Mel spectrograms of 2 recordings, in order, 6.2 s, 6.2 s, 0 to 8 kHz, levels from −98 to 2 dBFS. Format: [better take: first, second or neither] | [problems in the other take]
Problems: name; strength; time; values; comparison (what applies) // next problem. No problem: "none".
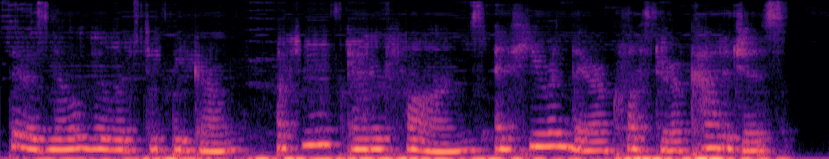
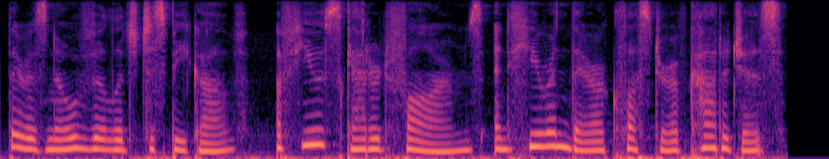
second | noise reduction (neural separator model SepFormer DNS4)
